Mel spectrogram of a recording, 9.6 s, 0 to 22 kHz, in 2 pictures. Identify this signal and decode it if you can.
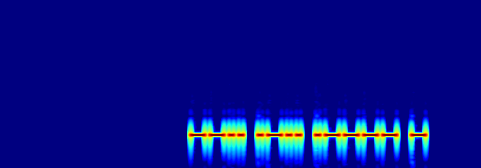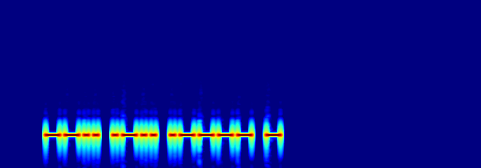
Morse code, heard as a keyed tone, about 25 wpm, 700 Hz. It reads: ZL1T ZL1T
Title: DXCC-100 Call Signs - 4 Characters - Repeated 2x - 25wpm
